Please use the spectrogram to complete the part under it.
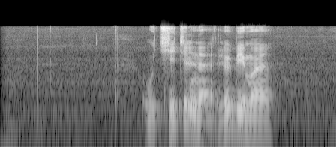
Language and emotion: Russian, positive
